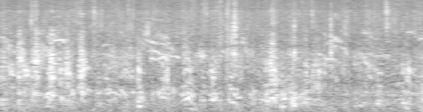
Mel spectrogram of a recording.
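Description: A flock of farmyard chickens and roosters clucks continuously nearby, a busy overlapping layer of short clucks and calls with no speech.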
